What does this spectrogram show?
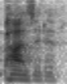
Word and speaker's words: positive: positive I'm positive I'm positive I'm positive here the stress of the word positive is at the beginning positive positive I'm positive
